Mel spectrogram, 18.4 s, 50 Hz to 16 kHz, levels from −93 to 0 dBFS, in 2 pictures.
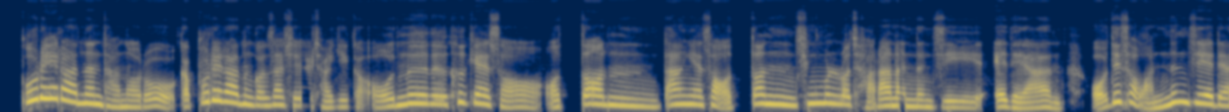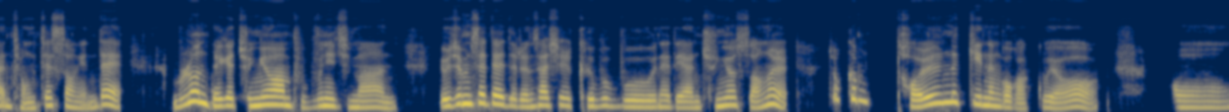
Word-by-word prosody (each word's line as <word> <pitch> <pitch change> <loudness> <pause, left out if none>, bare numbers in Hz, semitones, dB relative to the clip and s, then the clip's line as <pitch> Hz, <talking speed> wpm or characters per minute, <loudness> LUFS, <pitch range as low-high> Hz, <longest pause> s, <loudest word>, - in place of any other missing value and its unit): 뿌리라는 330 -8 +5
단어로 175 -2 -3 0.2
그러니까 - - -2
뿌리라는 295 -7 +3
건 210 -1 -1
사실 215 -2 -2
자기가 175 0 -8
어느 235 +8 +2
흙에서 210 - -1
어떤 200 -1 0
땅에서 230 -1 +1
어떤 245 -4 +1
식물로 260 +1 +1
자라났는지에 180 -7 -1 0.2
대한 150 -1 -1 0.2
어디서 290 -4 +2
왔는지에 255 - +2
대한 205 -3 -1
정체성인데 185 +5 -3 0.4
물론 275 - +4
되게 195 +1 +2
중요한 220 +2 +3
부분이지만 165 -3 -3 0.3
요즘 245 +7 +5
세대들은 235 -9 +2
사실 210 0 -2
그 190 - -3
부분에 175 -3 -3
대한 155 -1 -3
중요성을 205 +3 -1 0.3
쪼끔 380 -4 -3 0.2
덜 225 +10 +3
느끼는 255 -9 0
것 165 -2 -1
같고요. 150 +3 -4 0.6
어. 160 -1 -7
200 Hz, 320 characters per minute, -20 LUFS, 170-245 Hz, 0.6 s, 뿌리라는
